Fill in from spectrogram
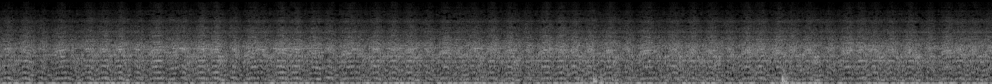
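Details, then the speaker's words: Car, crank-no-start, scan tool showing no RPM signal (crank sensor suspected): engine turns over slowly, about below the expected 450 rpm cranking, starter dragging, engaging and disengaging, never catches; failing starter. "RPM is pretty slow. I wonder, because I'd imagine I need to be around like 450 or so. It's dragging."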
